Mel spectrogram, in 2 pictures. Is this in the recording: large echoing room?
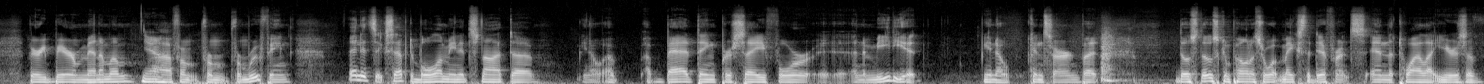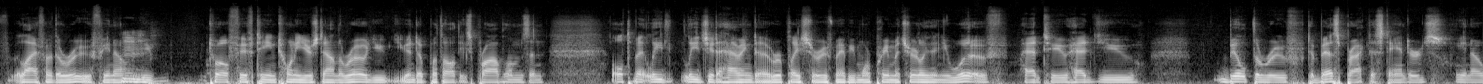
no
